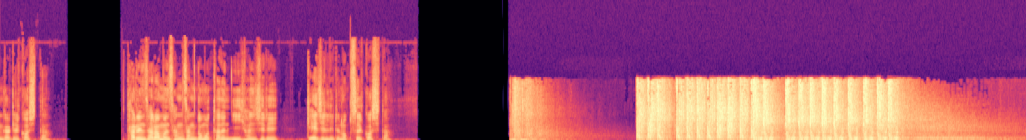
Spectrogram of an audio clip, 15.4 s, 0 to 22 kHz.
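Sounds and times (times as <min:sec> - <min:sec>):
speech: 0:00.0 - 0:00.9, 0:01.8 - 0:06.0
single loud gunshot: 0:07.6 - 0:15.3
sustained burst of rapid automatic gunfire: 0:09.5 - 0:15.3.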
